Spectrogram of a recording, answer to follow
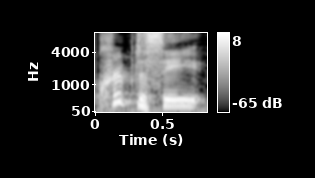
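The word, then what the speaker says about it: Krypticy: Then a band called Cryptosy, but it's spelled K R Y P T I C Y.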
